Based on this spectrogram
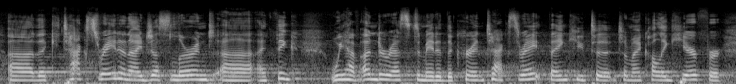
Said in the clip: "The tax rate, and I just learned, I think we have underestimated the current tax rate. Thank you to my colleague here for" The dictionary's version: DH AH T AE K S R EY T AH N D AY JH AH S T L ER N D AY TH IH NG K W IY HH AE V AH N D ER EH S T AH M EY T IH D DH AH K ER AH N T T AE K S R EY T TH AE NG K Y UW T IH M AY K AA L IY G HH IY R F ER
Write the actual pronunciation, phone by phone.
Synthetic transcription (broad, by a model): DH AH T AE K S R EY T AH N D AY JH AH S T L ER N D AY TH IH NG K W IY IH V AH N D ER EH S T AH M EY T IH D DH AH K ER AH N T T AE K S R EY T TH AE NG K Y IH T IH M AY K AA L IY G HH IY R F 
